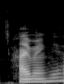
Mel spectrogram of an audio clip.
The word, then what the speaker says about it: Jaime: Jaime, that's pretty close. Jaime.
